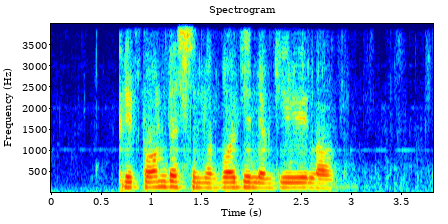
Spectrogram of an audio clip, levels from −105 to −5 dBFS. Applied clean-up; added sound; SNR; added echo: neural separator model SepFormer DNS4.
